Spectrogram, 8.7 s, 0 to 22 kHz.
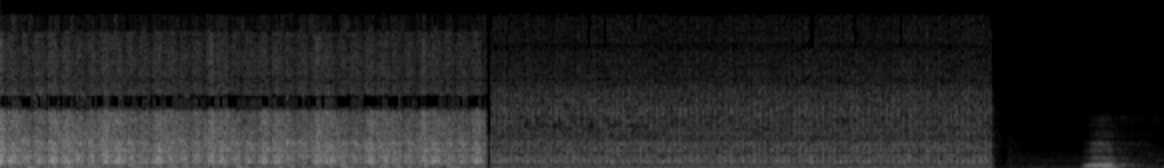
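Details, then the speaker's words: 1965 Ford Thunderbird FE 390 V8 cranked while fuel, primed by suction from the tank line, isn't yet reaching the carburetor. Steady rhythmic cranking at about 2.5 beats per second never catches. "doesn't seem to want to come the rest of the way okay let me think figured this would be like really easy"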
